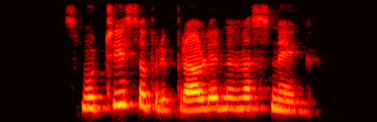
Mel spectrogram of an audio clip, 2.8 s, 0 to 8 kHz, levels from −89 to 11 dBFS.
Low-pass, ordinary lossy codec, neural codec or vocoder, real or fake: 7.2 kHz; none; none; real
